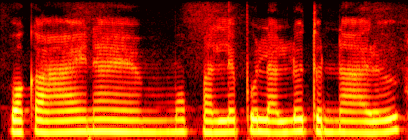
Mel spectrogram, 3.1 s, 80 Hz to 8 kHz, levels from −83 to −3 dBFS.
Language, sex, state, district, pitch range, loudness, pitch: Telugu, female, Telangana, Hyderabad, 195-205 Hz, -19 LUFS, 200 Hz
